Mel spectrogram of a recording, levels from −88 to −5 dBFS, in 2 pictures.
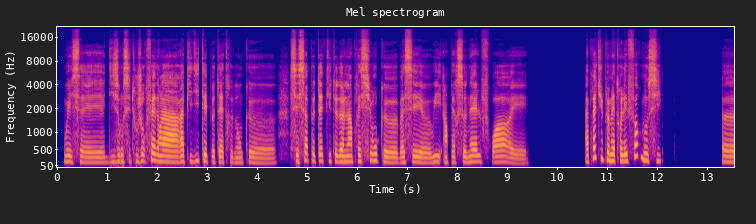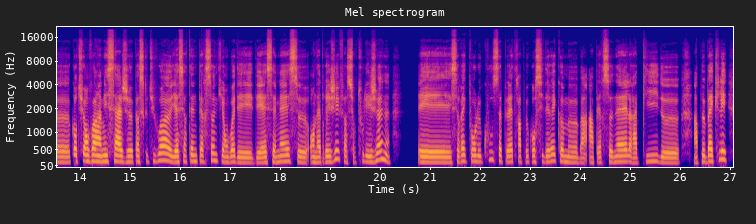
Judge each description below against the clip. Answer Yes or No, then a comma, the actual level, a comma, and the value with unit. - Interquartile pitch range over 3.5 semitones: No, average, 3.0 semitones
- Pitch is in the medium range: Yes, medium, 160 Hz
